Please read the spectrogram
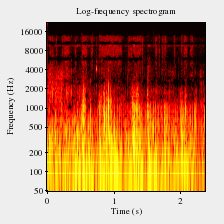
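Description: Wind buffeting the microphone: a low, uneven rumble with irregular pops.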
